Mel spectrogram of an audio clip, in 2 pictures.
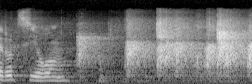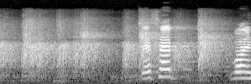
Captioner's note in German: Beifall bei der FDP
